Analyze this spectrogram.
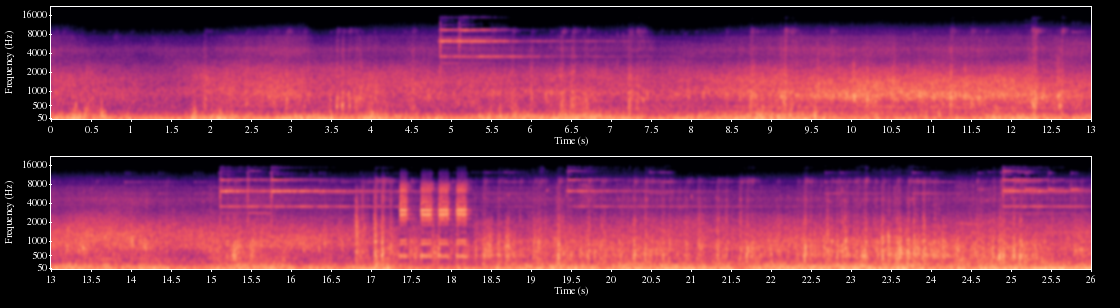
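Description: A Loud Bike car-style horn mounted on a bicycle sounds a few quick short blasts about two-thirds of the way through. Steady wind and rolling noise run underneath, with a faint high-pitched whine that comes and goes.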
